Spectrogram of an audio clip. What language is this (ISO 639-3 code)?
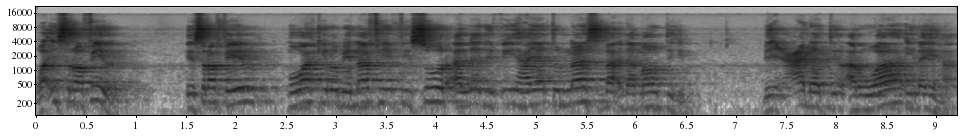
ind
